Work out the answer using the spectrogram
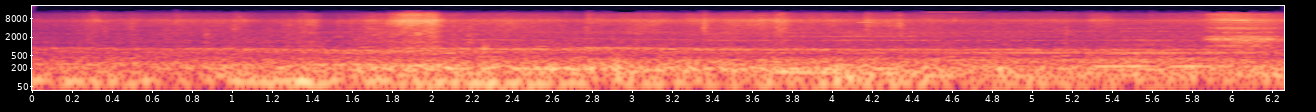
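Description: Keikyu electric commuter train slowing into a station, heard from inside the car: a steady running rumble with a faint motor whine that slowly falls in pitch as the train brakes.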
